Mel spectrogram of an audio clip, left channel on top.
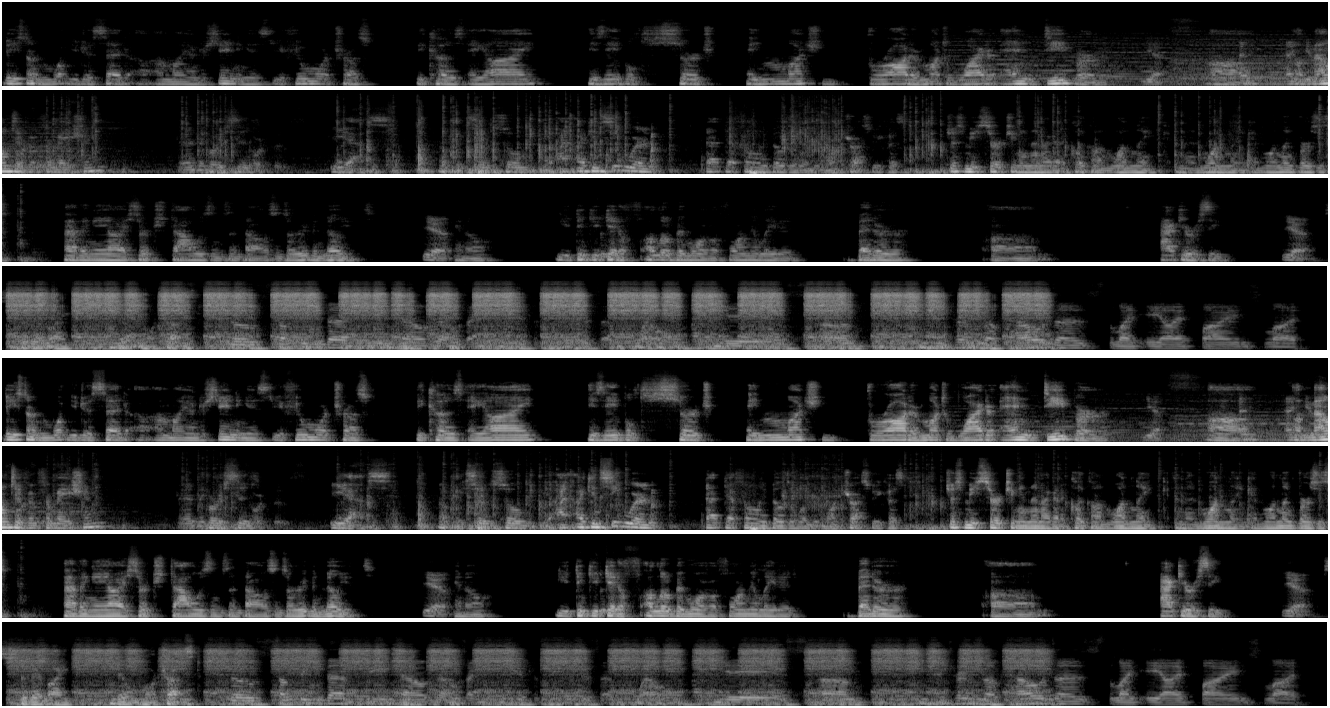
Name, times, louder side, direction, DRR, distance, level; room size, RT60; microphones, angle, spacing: voice 1, 0.0-3.7 4.1-5.3 5.9-7.1 7.4-8.3 8.6-11.1 12.0-12.5 12.9-14.3 15.3-15.8 16.5-17.2 17.6-19.8 20.3-22.5 22.7-26.6 27.1-30.2 31.0-31.3 32.1-34.5 35.1-35.6 36.3-36.9 38.1-38.7 39.7-40.5 40.8-41.8, right 5 dB, 75° right, 0.4 m, -29 dB
sound 1, 9.4-15.1, left 2 dB, 85° left, 1.0 m, -44 dB
voice 2, 11.4-12.0 12.4-12.5 12.8-13.5 15.0-16.1 16.6-16.7 30.7-31.0 32.5-32.6 39.3-39.6 42.1-46.5 47.0-48.4 49.1-52.7, right 1 dB, 25° right, 1.0 m, -37 dB
sound 2, 13.0-24.5 24.8-26.9, equal, 25° left, 0.8 m, -38 dB
sound 3, 39.8-50.3, left 6 dB, 45° left, 0.5 m, -27 dB
3.4 x 2.4 x 2.7 m
head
